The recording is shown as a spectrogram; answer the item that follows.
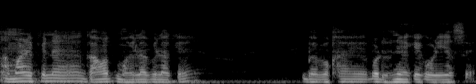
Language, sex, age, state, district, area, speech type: Assamese, male, 30-45, Assam, Dibrugarh, urban, spontaneous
